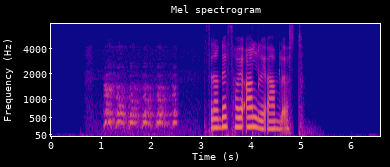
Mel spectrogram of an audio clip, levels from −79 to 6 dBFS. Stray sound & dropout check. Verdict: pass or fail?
fail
